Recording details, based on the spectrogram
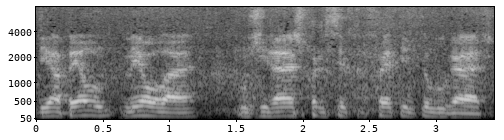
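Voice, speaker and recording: A man's medium-pitched voice at a fairly slow pace, with fairly even intonation, audible room echo and noticeable background noise. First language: Portuguese (speaking Spanish). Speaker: interpreter. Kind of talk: consecutive interpretation of sermon. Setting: church retreat.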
